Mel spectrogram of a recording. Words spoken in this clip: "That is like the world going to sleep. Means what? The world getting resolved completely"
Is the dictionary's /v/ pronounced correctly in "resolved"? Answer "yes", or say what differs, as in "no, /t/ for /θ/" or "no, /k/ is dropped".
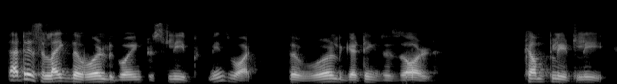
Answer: no, /v/ is dropped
